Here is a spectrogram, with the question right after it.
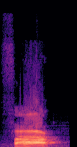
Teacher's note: উপরের দাঁত আঘাত নিচের ঠোঁটের পেটে লাগবে।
